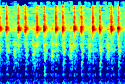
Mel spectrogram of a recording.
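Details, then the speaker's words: Jaguar engine with a persistent knock after a cheap high-mileage oil change and Dura-Lube additive, run for a while: sharp regular tapping, about ten a second, loud over a steady idle, barely improved; engine knock at idle. "nope that still sounds like crap"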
